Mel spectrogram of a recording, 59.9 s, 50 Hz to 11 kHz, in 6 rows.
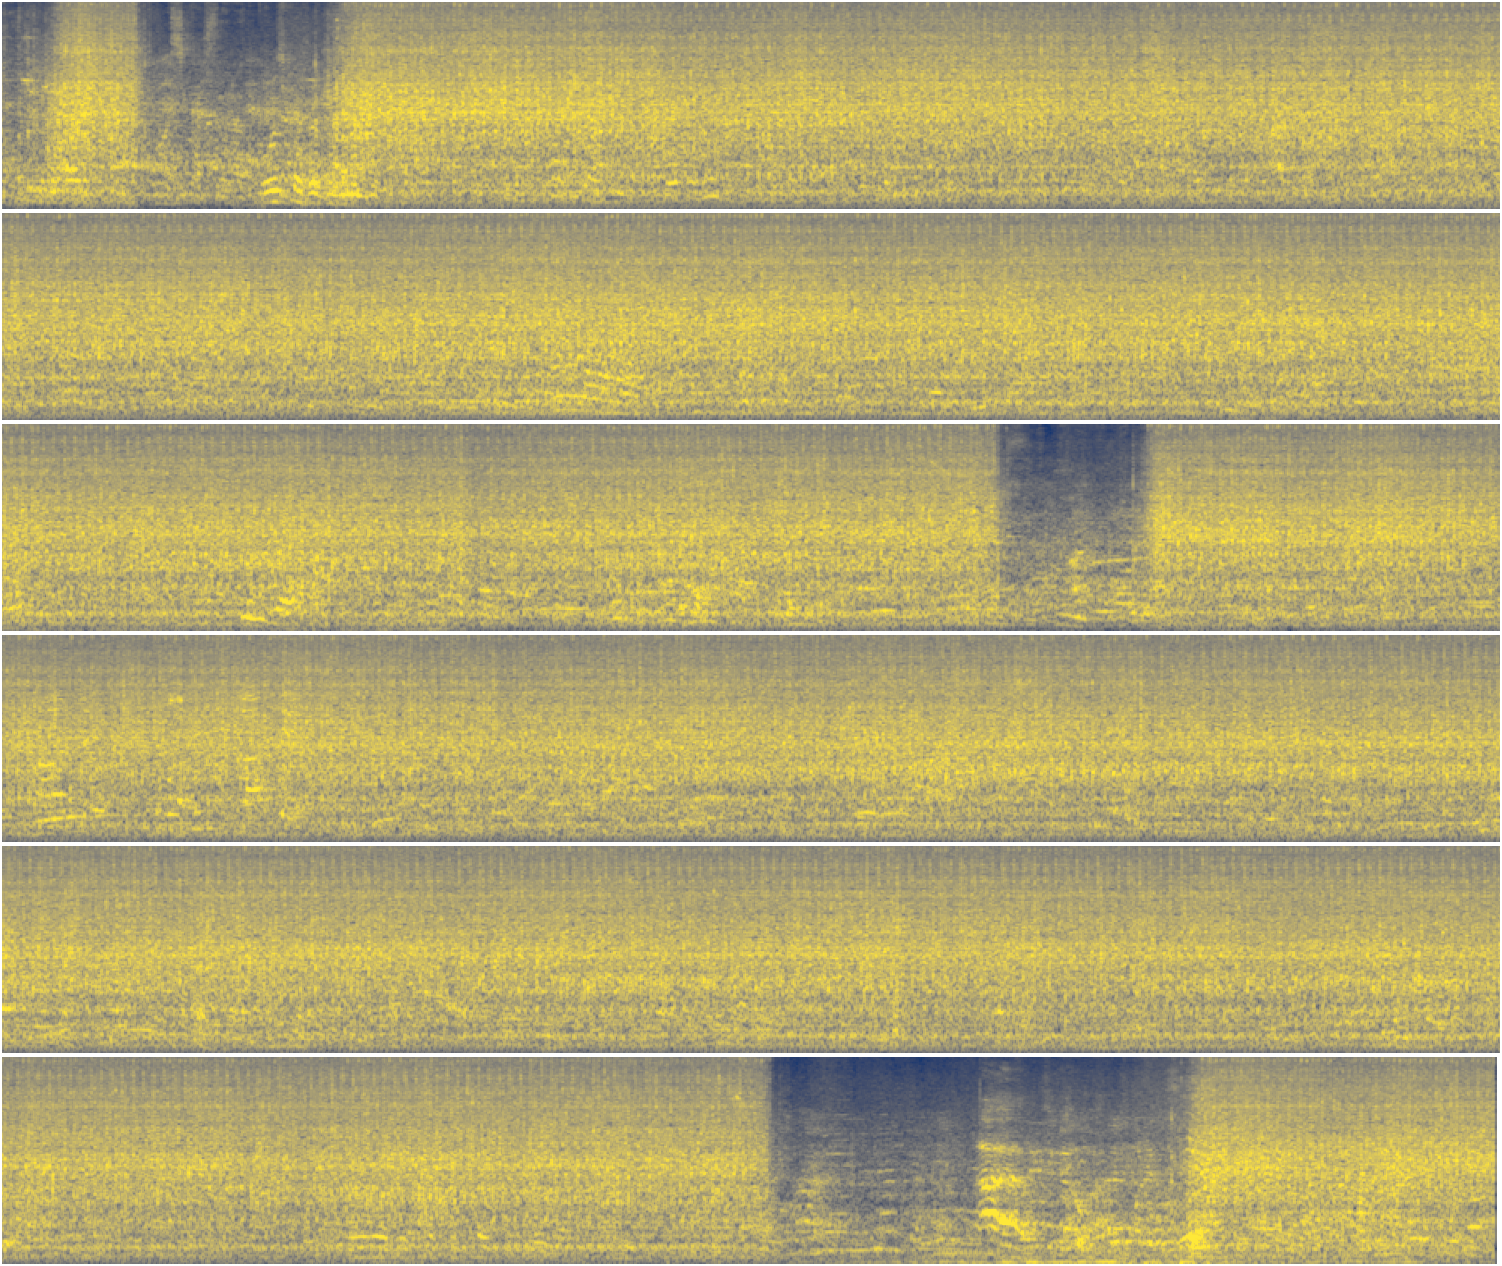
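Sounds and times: embroidery sewing machine running: 0:00.0 - 0:01.2, 0:01.8 - 0:26.8, 0:27.4 - 0:55.2, 0:57.6 - 0:59.9.

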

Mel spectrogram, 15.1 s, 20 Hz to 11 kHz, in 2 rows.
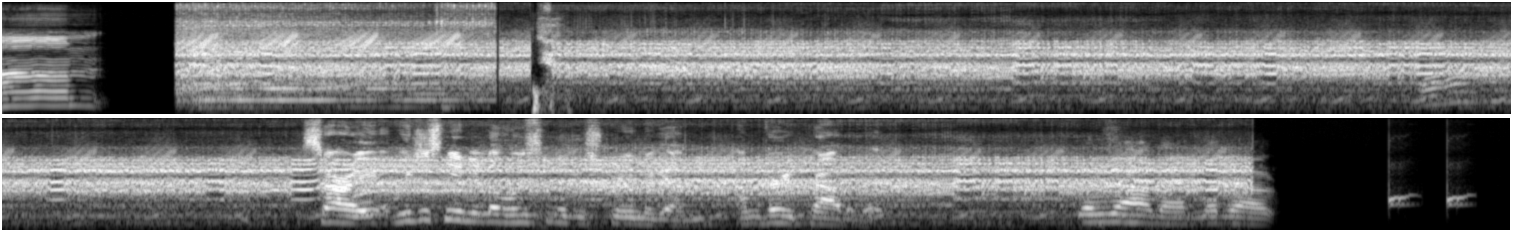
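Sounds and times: distorted cartoon scream: 0:00.9 - 0:13.8.

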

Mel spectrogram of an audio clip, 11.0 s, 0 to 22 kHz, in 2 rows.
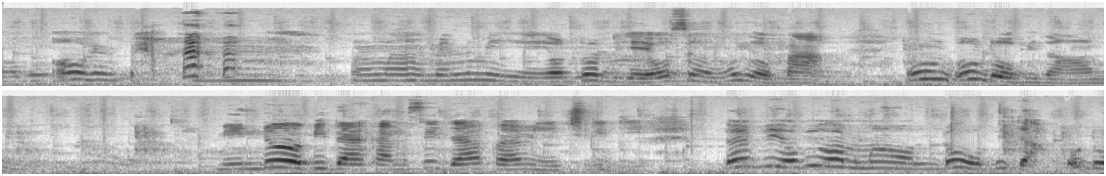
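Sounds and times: woman talking: 0:00.0 - 0:05.7, 0:06.6 - 0:11.0
background music: 0:00.0 - 0:11.0.

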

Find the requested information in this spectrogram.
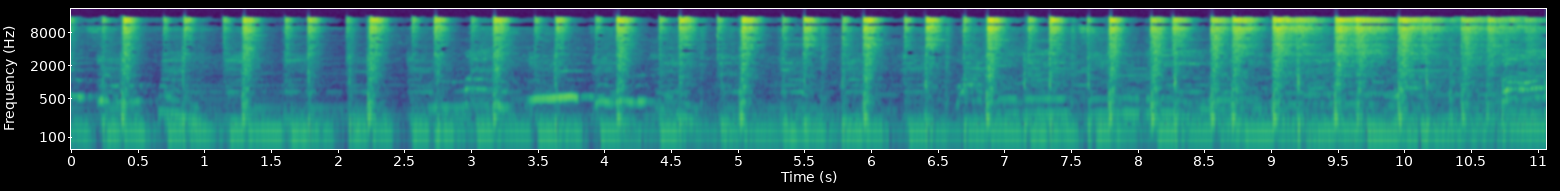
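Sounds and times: bass guitar: 0:00.0 - 0:11.0
guitar lead with bending notes: 0:00.0 - 0:11.0
live band playing: 0:00.0 - 0:11.0.

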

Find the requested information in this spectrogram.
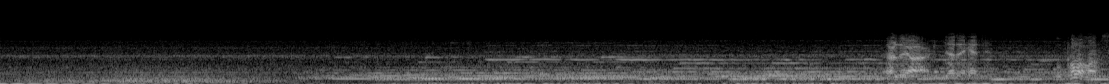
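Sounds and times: spaceship engine rumble: 0:00.0 - 0:07.7.

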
